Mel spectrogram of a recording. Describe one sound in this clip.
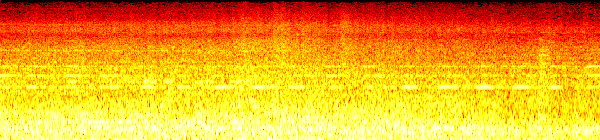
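Diesel locomotives rumble loudly as they pass close by.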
